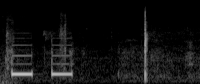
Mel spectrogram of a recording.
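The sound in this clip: Two short, steady low-pitched beeps sound on a telephone line as a call cuts off and disconnects, followed by one sharp click and faint line noise.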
